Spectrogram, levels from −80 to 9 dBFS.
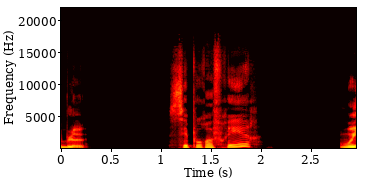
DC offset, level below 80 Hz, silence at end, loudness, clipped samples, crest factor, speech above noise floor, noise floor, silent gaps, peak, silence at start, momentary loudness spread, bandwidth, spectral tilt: under 0.1%; -64 dBFS; 0 s; -28 LUFS; under 0.1%; 22 dB; over 63 dB; under -90 dBFS; 0.54-1.06 s, 2.24-2.74 s; -6 dBFS; 0 s; 7 LU; 17 kHz; -5 dB/octave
